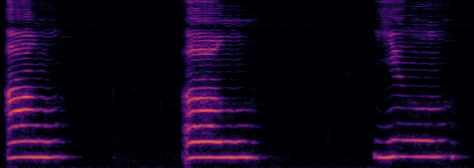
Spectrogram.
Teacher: Aqui no último grupo a gente vai ter o som de NG no final, que é nada mais, nada menos que uma travada na garganta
